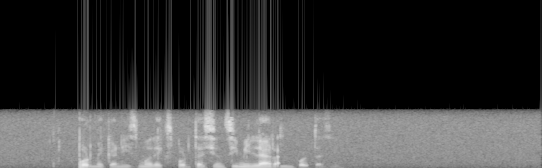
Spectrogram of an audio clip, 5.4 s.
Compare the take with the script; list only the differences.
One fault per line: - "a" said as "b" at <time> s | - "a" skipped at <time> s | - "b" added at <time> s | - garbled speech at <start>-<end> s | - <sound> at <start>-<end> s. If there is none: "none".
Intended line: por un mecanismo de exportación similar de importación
none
